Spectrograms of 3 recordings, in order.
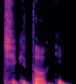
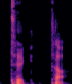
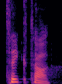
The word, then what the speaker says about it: TikTok: talking about the platform itself just a quick pronunciation about the name of the platform tik-tok so this is not cheeky Toki not anything like that tick tock tick tock okay say it with me three times fast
